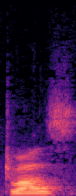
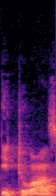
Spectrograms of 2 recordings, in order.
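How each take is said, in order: First: It is said as one contracted syllable. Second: It is said as two separate syllables. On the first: The speaker calls it right. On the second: The speaker calls it wrong.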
